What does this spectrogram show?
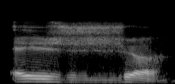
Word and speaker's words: Asia: If you've been saying Asia, maybe now you need to change your pronunciation to Asia, voiced. Asia.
